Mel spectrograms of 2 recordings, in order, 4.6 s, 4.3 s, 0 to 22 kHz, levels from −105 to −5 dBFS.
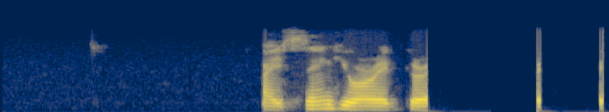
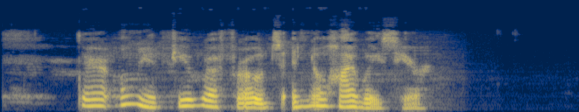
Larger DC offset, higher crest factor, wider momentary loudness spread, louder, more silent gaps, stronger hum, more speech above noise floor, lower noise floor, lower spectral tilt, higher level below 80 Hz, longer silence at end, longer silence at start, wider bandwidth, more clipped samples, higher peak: neither; about the same, 18 dB vs 18 dB; about the same, 11 LU vs 9 LU; about the same, -18 LUFS vs -20 LUFS; first, 3.68-4.03 s vs none; neither; first, 68 dB vs 64 dB; about the same, -83 dBFS vs -83 dBFS; about the same, -5.5 dB/octave vs -6.5 dB/octave; about the same, -60 dBFS vs -60 dBFS; second, 0.05 s vs 1.15 s; first, 2 s vs 0.6 s; about the same, 7.2 kHz vs 7.4 kHz; neither; about the same, -2 dBFS vs -4 dBFS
